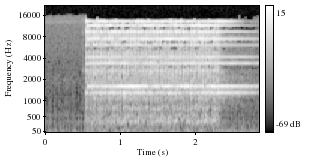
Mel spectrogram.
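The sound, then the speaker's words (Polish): A telephone rings once after a moment of quiet. The bright, harmonically rich ring starts abruptly and holds loud and steady for nearly two seconds, then tails off. “Aha, czy mamy telefon? Sprawdźmy.”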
